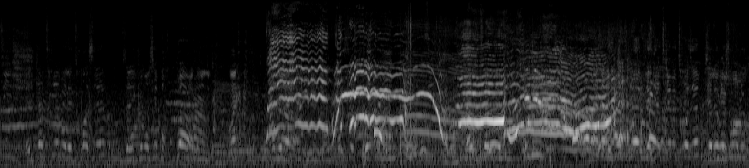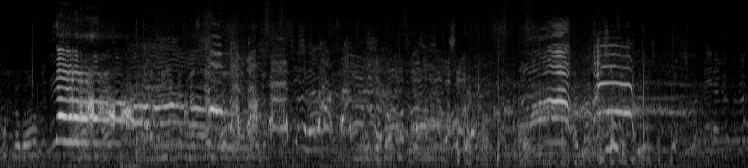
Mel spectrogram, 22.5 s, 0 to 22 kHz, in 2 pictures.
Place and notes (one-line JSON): {"title": "Court-St.-Étienne, Belgique - Scouting", "date": "2016-04-16 13:05:00", "description": "Scouts will begin a citizen action : they will clean the village from the garbages in the woods. Before activity, they scream the rallying songs.", "latitude": "50.65", "longitude": "4.57", "altitude": "61", "timezone": "Europe/Brussels"}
